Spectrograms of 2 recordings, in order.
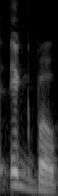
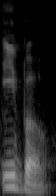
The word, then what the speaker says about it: Igbo: You have the Igbo people or Ibo pronounced either way.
